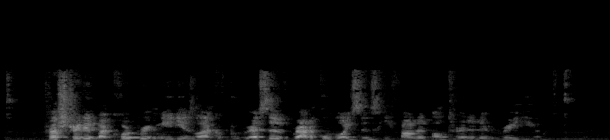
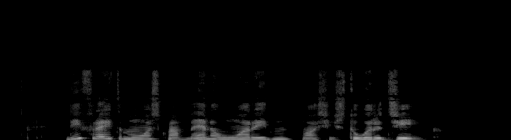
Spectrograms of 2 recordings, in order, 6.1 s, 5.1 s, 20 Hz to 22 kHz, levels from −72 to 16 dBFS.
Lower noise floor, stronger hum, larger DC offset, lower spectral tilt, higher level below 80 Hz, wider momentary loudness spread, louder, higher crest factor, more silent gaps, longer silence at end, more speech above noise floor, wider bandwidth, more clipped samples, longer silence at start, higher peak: second, -55 dBFS vs -79 dBFS; neither; neither; second, -2.5 dB/octave vs -5.5 dB/octave; first, -74 dBFS vs -84 dBFS; about the same, 16 LU vs 14 LU; about the same, -30 LUFS vs -28 LUFS; about the same, 22 dB vs 20 dB; neither; second, 0.4 s vs 0.9 s; second, 24 dB vs 51 dB; about the same, 11.5 kHz vs 11.5 kHz; neither; second, 0.05 s vs 0.65 s; about the same, -10 dBFS vs -10 dBFS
